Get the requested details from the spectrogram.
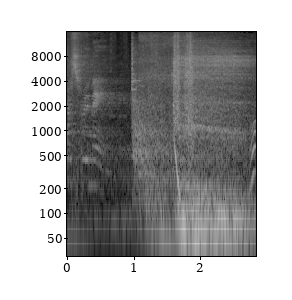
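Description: A magical blast bursts with a whoosh.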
